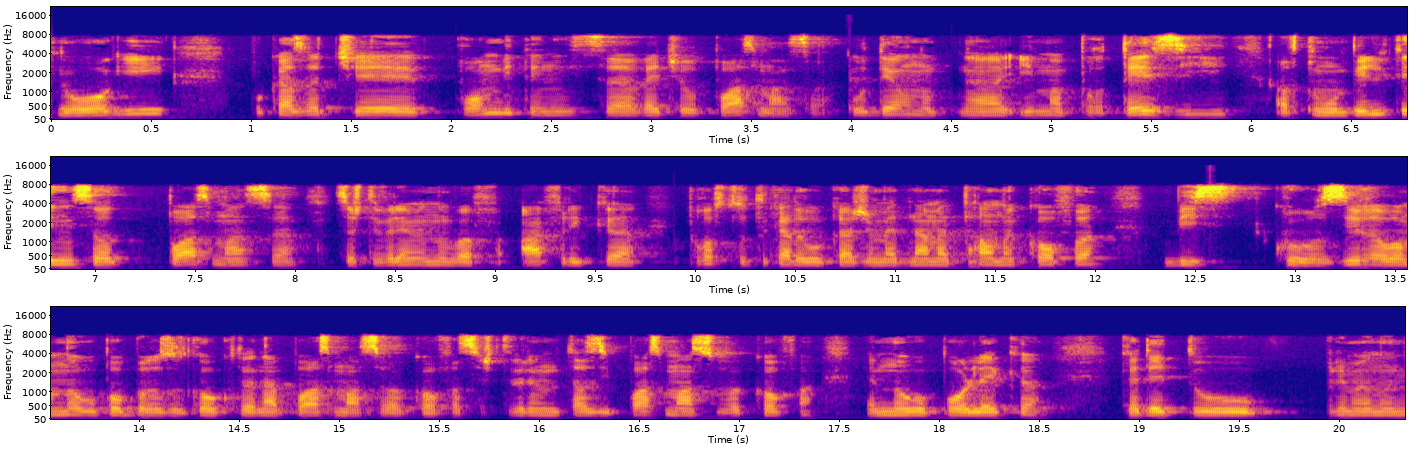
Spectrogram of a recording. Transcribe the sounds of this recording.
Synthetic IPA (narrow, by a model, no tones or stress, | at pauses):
nolˠɔɡʲiːpokazvət͡ʃɛplˠɔmbit̪ɛnisəvɛt͡ʃɛot̪̚plˠasmasə̰od̪ːɛlˠnoḭməpɾot̪ɛziɐ̰ft̪omobilit̪ɛnisəot̪̚plˠasmasəsəʃt̪ɛvɾɛmɛnːovɐfafɾikə | pɾɔst̪ʊt̪ɐkad̪ɐɡokaʒɛmɛd̪namɛt̪alˠnəkɔfəbiskoɾoziɾəlˠəmnɔɡʊpɔbɤɾzot̪kɔlˠkʊt̪oɛd̪naplˠasmasovəkɔfəsə̥ʃt̪ɛvɾɛmɛnot̪aziplˠasmasovəkɔfəɛmnɔɡʊpolɛkəkɐd̪ɛt̪o | pɾimɛɾno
